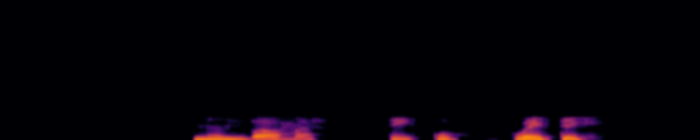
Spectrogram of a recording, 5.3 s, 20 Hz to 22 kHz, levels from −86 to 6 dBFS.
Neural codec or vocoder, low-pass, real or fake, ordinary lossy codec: codec, 32 kHz, 1.9 kbps, SNAC; 3.6 kHz; fake; MP3, 32 kbps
